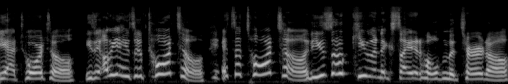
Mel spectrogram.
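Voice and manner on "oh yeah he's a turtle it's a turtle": put-on Italian accent, high, swooping, bright lilt. Retelling what a man said while holding a turtle, put-on Italian accent. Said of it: "he said it with an Italian accent".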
